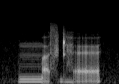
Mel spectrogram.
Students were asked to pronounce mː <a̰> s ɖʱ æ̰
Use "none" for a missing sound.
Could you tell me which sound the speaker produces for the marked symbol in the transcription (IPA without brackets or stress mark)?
a̰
